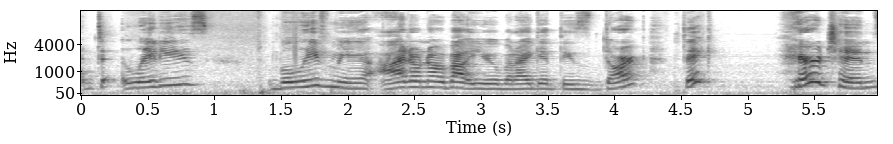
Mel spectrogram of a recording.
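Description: In a plain, everyday voice, a woman speaks at a fairly slow pace and a fairly high pitch. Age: 30s. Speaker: podcast co-host, mom. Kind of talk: casual chat.

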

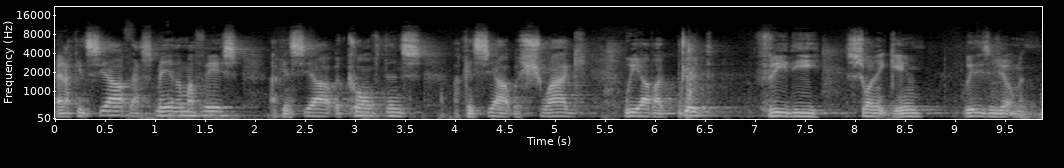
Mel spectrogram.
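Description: A man with a Scottish accent and fairly even intonation, over noticeable background noise. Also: medium pitch for a man, moderate pace. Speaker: podcast co-host. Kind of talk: casual chat. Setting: home microphone.

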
